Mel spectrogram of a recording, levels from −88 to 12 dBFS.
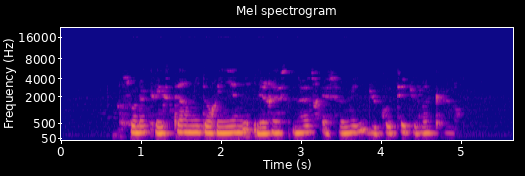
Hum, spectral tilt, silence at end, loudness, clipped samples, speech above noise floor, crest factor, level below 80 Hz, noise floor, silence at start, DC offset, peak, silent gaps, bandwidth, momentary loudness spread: none; -11.5 dB/octave; 0.75 s; -26 LUFS; under 0.1%; 53 dB; 14 dB; -70 dBFS; -78 dBFS; 0.75 s; under 0.1%; -12 dBFS; none; 5.6 kHz; 11 LU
